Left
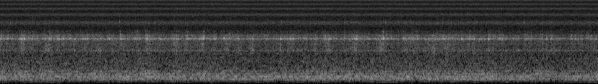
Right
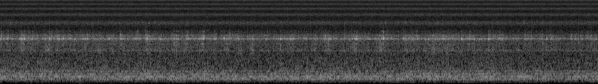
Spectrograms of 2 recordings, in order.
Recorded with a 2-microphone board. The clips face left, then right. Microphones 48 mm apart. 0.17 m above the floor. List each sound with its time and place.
Only background noise.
